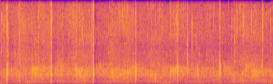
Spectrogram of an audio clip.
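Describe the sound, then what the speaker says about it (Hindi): An audience at an Urdu poetry gathering (mushaira) claps in a dense burst of applause, with several sharp, distinct claps punctuating the steady patter. "तो एक दफ़ा अमरोहा के लिए भी तालियां होनी चाहिए"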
